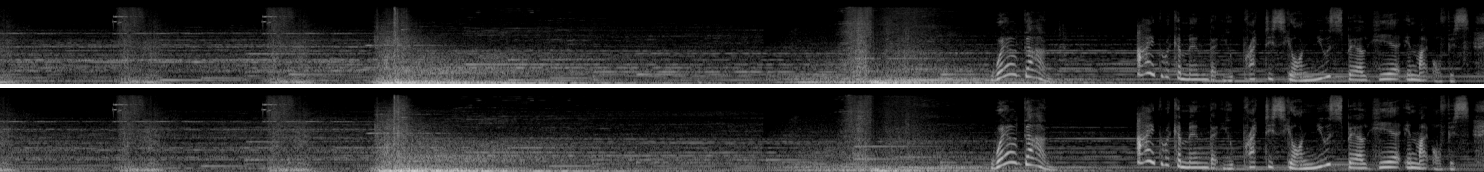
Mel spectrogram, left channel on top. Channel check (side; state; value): both; normal; correlation 0.68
